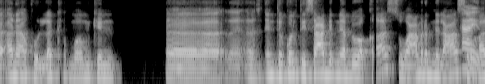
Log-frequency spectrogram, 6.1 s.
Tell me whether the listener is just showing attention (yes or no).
yes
